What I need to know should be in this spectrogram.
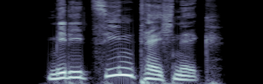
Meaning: medical technology / engineering
- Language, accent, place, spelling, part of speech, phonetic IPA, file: German, Germany, Berlin, Medizintechnik, noun, [mediˈt͡siːnˌtɛçnɪk], De-Medizintechnik.ogg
